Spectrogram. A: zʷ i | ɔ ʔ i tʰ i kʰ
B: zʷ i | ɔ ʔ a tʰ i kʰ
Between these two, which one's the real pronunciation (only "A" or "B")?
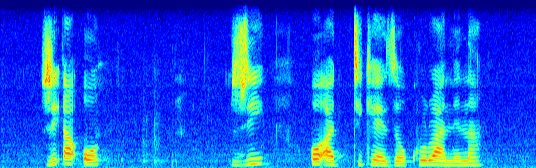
B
